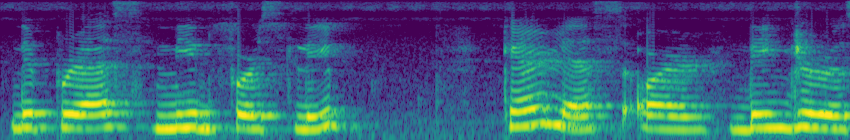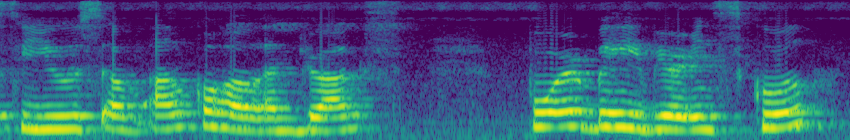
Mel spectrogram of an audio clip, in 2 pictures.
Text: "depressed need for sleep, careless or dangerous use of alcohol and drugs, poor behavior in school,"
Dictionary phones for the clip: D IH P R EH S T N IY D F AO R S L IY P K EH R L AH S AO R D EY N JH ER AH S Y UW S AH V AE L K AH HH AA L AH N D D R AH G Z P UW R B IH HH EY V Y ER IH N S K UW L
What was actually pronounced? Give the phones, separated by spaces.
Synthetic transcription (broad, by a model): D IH P R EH S N IY D F AO R S L IY P K EH R L AH S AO R D EY N JH ER AH S Y UW S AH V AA L K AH HH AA L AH N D D R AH G S P UW R B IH HH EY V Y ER IH N S K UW L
